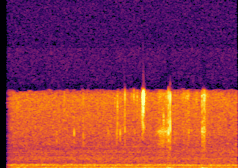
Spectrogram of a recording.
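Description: Quiet car-cabin background: a faint steady low hum, with a couple of light clicks in the second half, like a phone being handled.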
